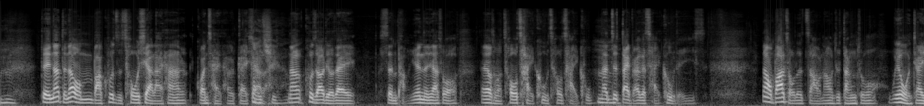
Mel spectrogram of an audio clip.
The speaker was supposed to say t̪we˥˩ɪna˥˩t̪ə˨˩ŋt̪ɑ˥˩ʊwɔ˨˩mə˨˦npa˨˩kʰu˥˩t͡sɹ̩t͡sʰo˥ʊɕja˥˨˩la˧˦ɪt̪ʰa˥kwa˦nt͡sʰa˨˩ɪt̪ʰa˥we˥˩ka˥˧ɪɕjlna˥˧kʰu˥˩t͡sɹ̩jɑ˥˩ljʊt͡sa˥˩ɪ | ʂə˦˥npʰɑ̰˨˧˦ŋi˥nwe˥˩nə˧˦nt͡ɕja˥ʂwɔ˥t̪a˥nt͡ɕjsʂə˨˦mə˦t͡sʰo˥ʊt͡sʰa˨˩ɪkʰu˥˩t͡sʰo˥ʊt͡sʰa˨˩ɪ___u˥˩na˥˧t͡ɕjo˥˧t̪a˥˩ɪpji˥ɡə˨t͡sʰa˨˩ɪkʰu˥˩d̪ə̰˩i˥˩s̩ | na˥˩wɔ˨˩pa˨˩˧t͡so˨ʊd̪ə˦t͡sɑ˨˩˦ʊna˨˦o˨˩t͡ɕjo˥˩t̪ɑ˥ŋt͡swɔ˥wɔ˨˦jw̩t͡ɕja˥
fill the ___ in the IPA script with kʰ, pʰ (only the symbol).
kʰ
